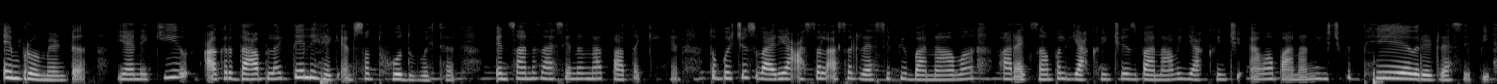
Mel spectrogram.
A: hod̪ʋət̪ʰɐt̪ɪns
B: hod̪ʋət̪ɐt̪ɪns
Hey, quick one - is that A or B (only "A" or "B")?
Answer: A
